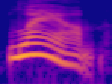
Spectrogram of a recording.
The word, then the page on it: lamb: lǽm; ラム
